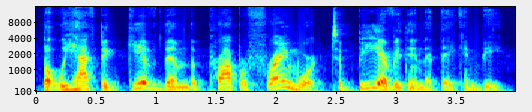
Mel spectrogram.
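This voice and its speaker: This American man gives a motivational training talk in a mid-range voice that swings widely in pitch, fairly quick and slightly rough. He's emphatic and playful, repeating phrases, checking in with "right?", and tossing in asides and chuckles.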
